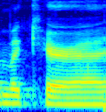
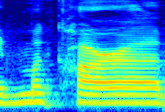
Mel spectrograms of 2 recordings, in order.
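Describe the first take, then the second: First: "Makara" with an AIR middle vowel; stressed middle of "Makara" rhymes with care; own name pronunciation. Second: "Makara" with an AH middle vowel; stressed middle of "Makara" rhymes with car; others' pronunciation. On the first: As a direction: say "Makara" as muh-KAIR-uh. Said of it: "My last name is Makara". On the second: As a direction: say "Makara" as muh-KAR-uh. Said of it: "People like to say". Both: Shown as a demonstration.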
